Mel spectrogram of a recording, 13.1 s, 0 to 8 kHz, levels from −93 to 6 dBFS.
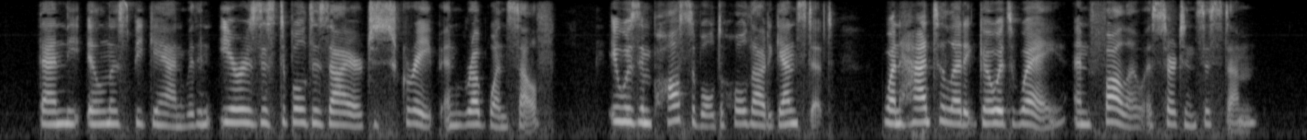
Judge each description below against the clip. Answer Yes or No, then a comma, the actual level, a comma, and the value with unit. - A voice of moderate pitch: No, high, 245 Hz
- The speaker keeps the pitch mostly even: Yes, narrow, 2.3 semitones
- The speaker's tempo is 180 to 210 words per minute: No, average, 155 wpm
